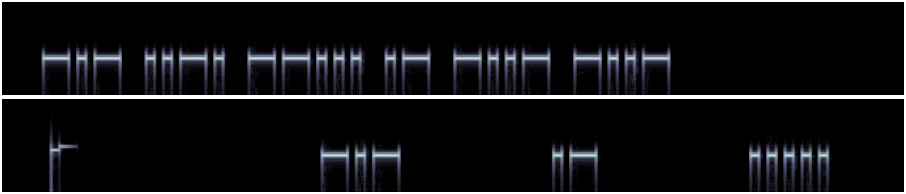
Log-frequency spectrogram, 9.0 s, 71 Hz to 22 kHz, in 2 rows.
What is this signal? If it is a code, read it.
Morse code, heard as a keyed tone, about 28 wpm, spaced as for 18 wpm, 700 Hz. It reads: KF7AXX KA5
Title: USA Call Signs - 6 Characters - 6x Character Spacing - 28wpm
